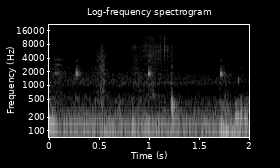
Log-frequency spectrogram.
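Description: Cabin noise inside a Tesla Model Y electric car waiting or creeping at low speed: a steady low hum with a few faint ticks about a second in.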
